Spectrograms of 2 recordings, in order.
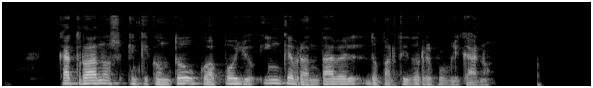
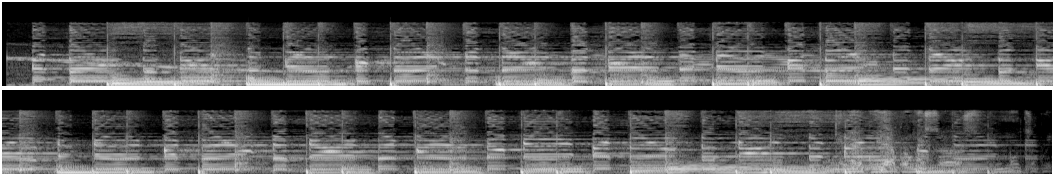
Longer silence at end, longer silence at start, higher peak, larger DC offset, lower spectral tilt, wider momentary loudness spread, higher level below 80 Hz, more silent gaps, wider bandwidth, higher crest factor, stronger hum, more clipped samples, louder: first, 0.5 s vs 0.15 s; first, 0.6 s vs 0.05 s; about the same, -2 dBFS vs 0 dBFS; neither; first, -7.5 dB/octave vs -5.5 dB/octave; first, 11 LU vs 6 LU; second, -48 dBFS vs -24 dBFS; neither; first, 11.5 kHz vs 8.4 kHz; first, 22 dB vs 14 dB; neither; neither; second, -23 LUFS vs -14 LUFS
